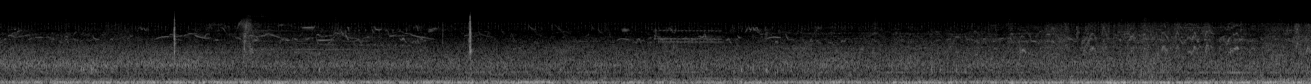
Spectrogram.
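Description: Several birds chirping and calling in short, quick notes over a steady low rumble, with a couple of sharp clicks.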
